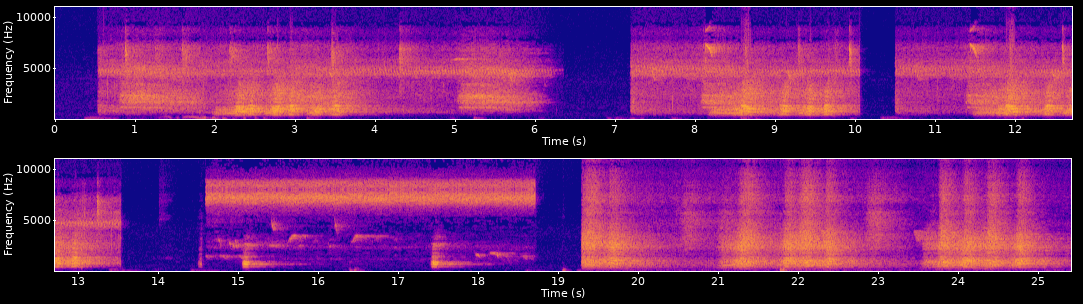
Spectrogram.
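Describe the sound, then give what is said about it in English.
Loud, harsh roaring bird calls with a barking quality come in several long rasping bursts separated by brief pauses, with no talking. “And so here's an example, I guess, of a roaring, almost like a barking sound.”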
